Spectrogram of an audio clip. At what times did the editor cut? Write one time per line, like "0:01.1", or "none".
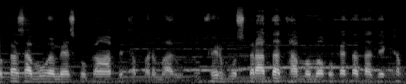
0:01.9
